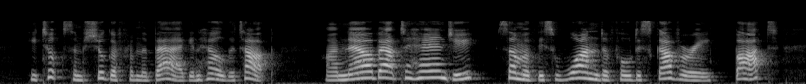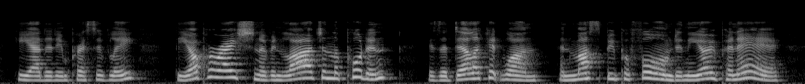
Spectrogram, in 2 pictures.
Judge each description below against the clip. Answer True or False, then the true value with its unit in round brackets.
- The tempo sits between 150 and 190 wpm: True (170 wpm)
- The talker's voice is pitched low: False (230 Hz)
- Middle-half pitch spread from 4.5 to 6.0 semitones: True (5.6 semitones)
